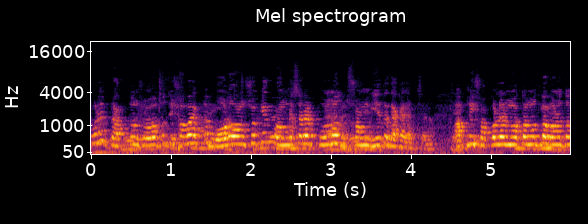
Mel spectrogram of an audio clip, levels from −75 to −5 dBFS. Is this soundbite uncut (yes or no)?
yes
